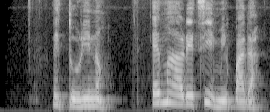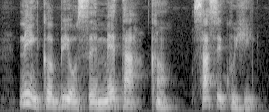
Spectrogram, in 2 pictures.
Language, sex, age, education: Yoruba, female, 30-45, tertiary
